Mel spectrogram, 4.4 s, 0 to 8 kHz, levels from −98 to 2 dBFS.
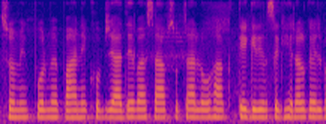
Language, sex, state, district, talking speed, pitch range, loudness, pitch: Bhojpuri, female, Uttar Pradesh, Deoria, 205 wpm, 180-185 Hz, -35 LUFS, 180 Hz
